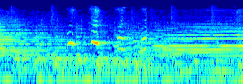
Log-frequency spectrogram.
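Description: Background music, with an Akita puppy giving a few short, high whimpering squeaks about a second in. The puppy is five weeks old and tense on the soft bed.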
